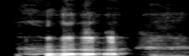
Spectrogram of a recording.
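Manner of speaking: short self-amused chuckle; brief laugh after a playful boast. Real, not acted. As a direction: chuckle at your own remark. Chuckles after preening about hair.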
